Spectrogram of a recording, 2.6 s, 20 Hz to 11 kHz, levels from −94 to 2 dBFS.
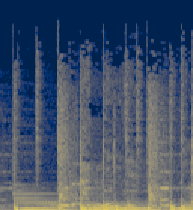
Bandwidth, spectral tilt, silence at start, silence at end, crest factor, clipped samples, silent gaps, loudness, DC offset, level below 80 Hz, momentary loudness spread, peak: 8.8 kHz; -6.5 dB/octave; 0 s; 0 s; 14 dB; under 0.1%; none; -20 LUFS; under 0.1%; -28 dBFS; 4 LU; -4 dBFS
